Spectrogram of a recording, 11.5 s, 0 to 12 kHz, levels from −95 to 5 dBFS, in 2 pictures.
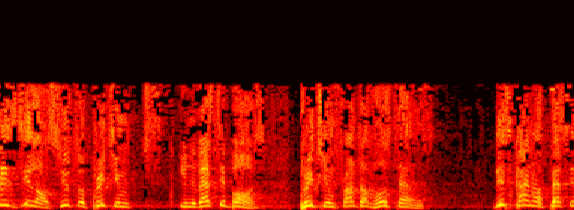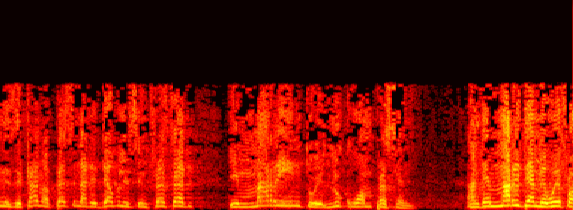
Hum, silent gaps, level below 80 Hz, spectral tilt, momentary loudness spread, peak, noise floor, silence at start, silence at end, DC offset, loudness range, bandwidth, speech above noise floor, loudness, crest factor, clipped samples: none; none; -70 dBFS; -3.5 dB/octave; 15 LU; -4 dBFS; -64 dBFS; 0 s; 0 s; under 0.1%; 4 LU; 7.6 kHz; 37 dB; -27 LUFS; 24 dB; under 0.1%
